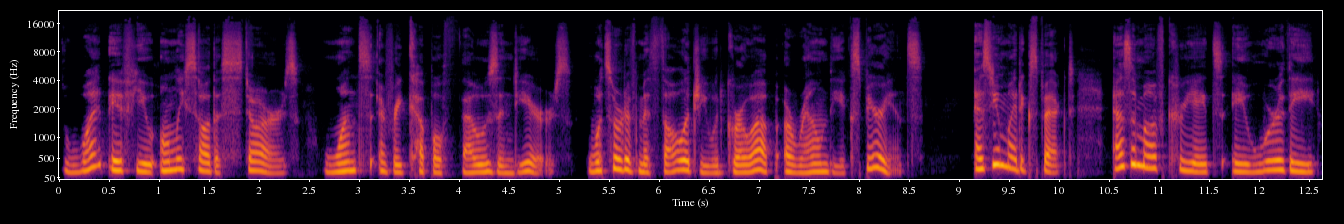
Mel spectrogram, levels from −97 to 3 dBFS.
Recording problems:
none

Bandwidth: 19 kHz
